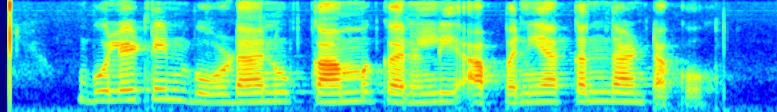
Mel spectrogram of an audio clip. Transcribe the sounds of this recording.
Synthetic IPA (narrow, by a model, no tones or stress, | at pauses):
bʊleʈinboːɾɖanũːkamkəɾənliːʔa̰pːənijakənd̪aːɳʈɐko̰ː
